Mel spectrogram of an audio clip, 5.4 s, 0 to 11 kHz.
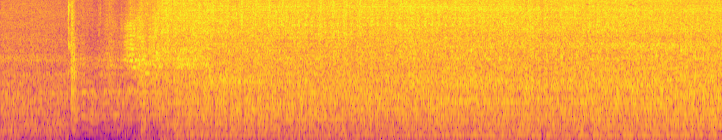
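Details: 1978 Jeep J20 4x4 plow truck V8, an auction buy of unknown running status, started in very cold weather with gas poured down the carburetor: brief crank, fires within a second and holds a fast, steady cold idle. Starts fine but hasn't idled down yet.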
